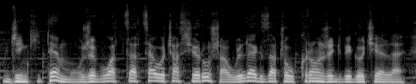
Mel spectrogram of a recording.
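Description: A self-assured healer who answers every doubt evenly and never hurries, as a male narrator puts him on. His tone is mellow, with faint music underneath. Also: mid-range voice, moderate pace, lightly acted. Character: calm, confident wandering male physician.

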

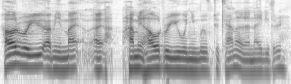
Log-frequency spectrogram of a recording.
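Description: A man's voice: mid-range voice, fairly even intonation, fast, a little mellow. Guy hosting a podcast, medium voice, long winding questions, lots of restarts. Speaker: podcast host. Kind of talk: casual interview talk.

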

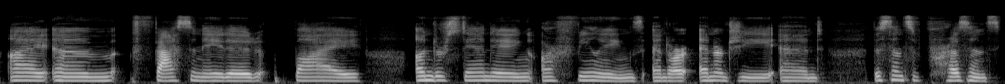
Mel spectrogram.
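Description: A middle-aged American woman hosts her own solo podcast in a fairly low voice, speaking earnestly and reflectively. She grows animated whenever she acts out what other people say.

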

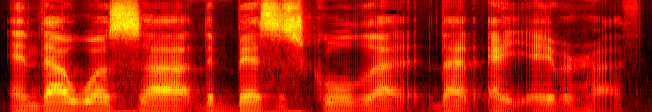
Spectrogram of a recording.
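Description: Earnest man, smooth gravelly voice. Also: mid-range voice, steady tone, moderate pace. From El Salvador. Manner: earnest, reflective, with hesitant fillers. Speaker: interview guest, company manager. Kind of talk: casual interview storytelling.

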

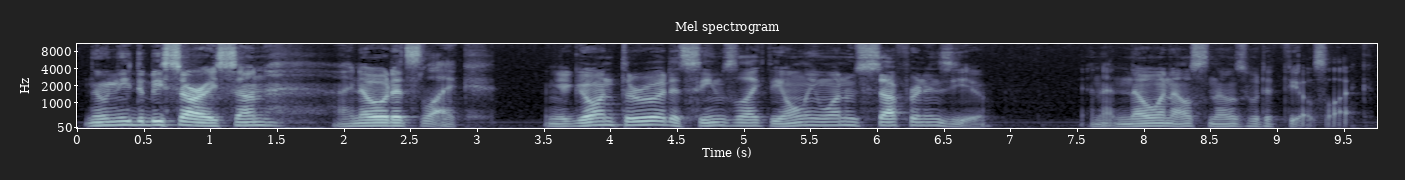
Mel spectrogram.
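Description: A man voicing a kindly, thin, balding old man who talks gently and soothingly. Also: mid-range voice, moderate pace, pitched above the performer's own voice, close to an everyday voice. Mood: consoling.

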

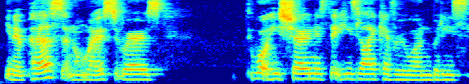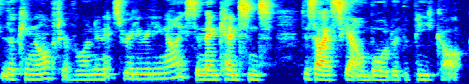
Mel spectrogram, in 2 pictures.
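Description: Talking fairly quickly in a lowish voice, the woman co-hosting this podcast discusses a radio drama, calm and thoughtful. Phrases get repeated for emphasis.

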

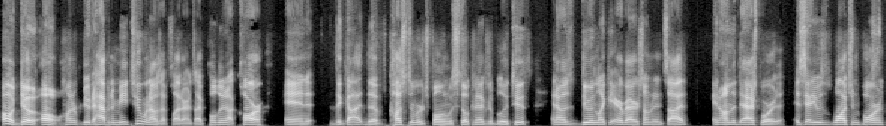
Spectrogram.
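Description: A young man co-hosting a casual podcast chat, telling animated stories and swearing freely. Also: fairly high pitch, fast talker, smooth, dry recording. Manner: animated storyteller, swears freely, acts out quotes. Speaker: podcast co-host.

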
